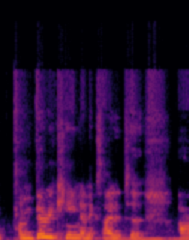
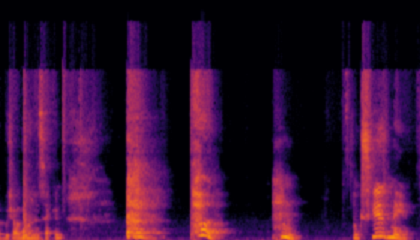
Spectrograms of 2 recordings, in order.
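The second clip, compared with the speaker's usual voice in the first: ordinary talk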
